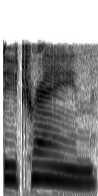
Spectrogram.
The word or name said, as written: detrain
